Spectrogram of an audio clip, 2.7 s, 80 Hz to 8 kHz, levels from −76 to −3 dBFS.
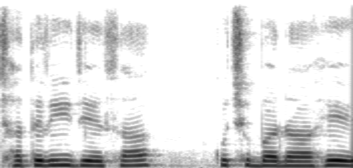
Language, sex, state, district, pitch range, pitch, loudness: Hindi, female, Madhya Pradesh, Bhopal, 215-235 Hz, 225 Hz, -15 LUFS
